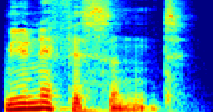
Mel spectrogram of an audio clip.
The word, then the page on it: munificent: British English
